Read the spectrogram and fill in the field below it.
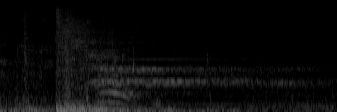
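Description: A blade slashes through an enemy with a sharp whoosh.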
